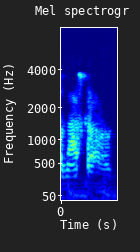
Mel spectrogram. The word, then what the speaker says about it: Nazca: Io ho visto che in Perù usano con la C, con la S, scusa, non con la Z, però insomma si pronuncia Nazca, pronunciano come vuoi, è giusto.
